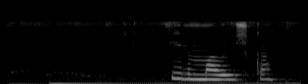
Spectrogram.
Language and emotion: Russian, neutral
